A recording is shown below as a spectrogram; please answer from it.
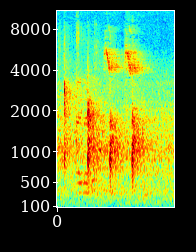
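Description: A tennis ball bounced repeatedly between points: three sharp pats about half a second apart.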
